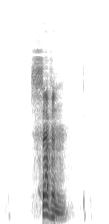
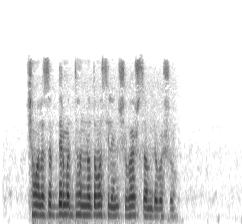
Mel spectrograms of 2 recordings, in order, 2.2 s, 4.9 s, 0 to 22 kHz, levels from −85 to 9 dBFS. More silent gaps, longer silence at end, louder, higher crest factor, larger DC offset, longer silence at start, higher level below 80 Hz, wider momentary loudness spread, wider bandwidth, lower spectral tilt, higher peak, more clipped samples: neither; second, 0.9 s vs 1.35 s; second, -20 LUFS vs -17 LUFS; first, 24 dB vs 16 dB; neither; about the same, 0.65 s vs 0.55 s; second, -70 dBFS vs -58 dBFS; first, 23 LU vs 11 LU; first, 9.2 kHz vs 7.8 kHz; second, -4 dB/octave vs -5.5 dB/octave; about the same, -2 dBFS vs -2 dBFS; neither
